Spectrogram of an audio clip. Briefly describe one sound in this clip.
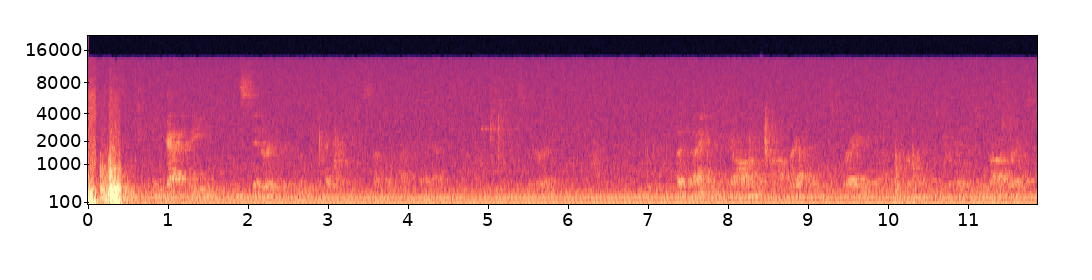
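A second older man speaks faintly through a distant microphone.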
